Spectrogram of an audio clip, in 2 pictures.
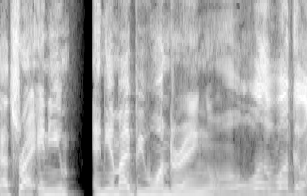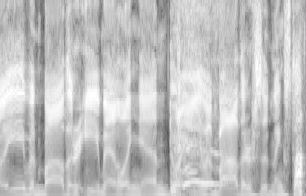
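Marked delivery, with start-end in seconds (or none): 2.1-6.1 odd, halting voice with a stumbling start. Voicing what listeners might wonder about emailing in: imitating listeners' strange way of talking. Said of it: "Why do they talk like that?".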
